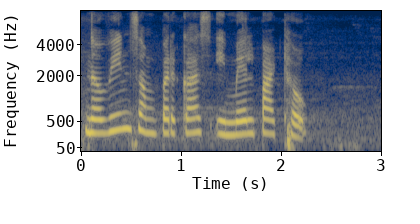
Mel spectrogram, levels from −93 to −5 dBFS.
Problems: none marked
